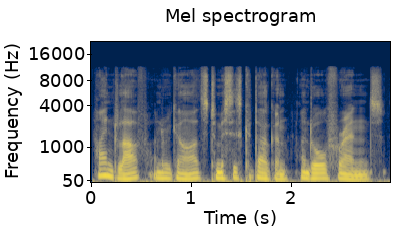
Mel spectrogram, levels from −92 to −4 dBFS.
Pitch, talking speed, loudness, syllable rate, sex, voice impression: 100 Hz, 200 wpm, -17 LUFS, 4.7 syllables/s, male, masculine, adult-like, relaxed, slightly powerful, soft, muffled, raspy, slightly intellectual, calm, slightly mature, friendly, slightly wild, kind, modest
